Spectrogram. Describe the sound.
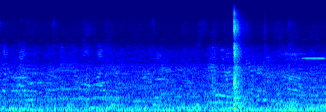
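A single sharp camera shutter click near the end, brief and fairly close, set against a steady hum of crowd chatter and murmuring voices.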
